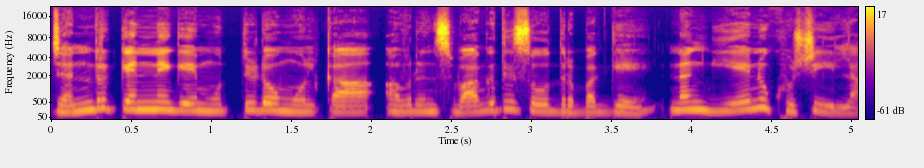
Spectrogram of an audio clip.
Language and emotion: Kannada, sad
